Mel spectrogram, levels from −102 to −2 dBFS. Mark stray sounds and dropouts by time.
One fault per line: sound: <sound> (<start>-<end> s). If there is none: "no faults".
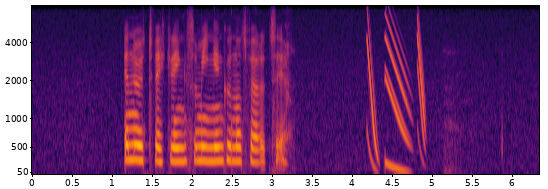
sound: chirp (4.2-4.9 s)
